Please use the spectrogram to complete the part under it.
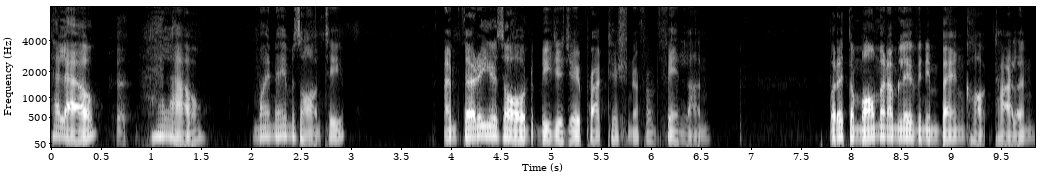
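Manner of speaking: put-on aged English gentleman's accent. Reading a listener's letter aloud on the show, in an old Englishman voice. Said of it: "I'm gonna read it like an old Englishman".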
